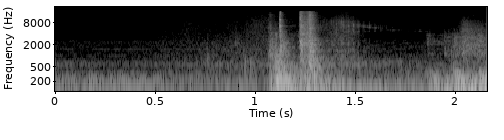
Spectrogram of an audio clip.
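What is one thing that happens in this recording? A switch clicks as a foot presses it.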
